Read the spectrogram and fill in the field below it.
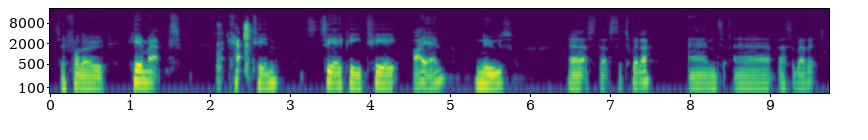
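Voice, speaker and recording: A man's voice: medium pitch, steady tone, takes it slowly. A man chatting casually as a podcast panelist, a bit hesitant and rambling, with a joking manner. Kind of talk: casual group chat.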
